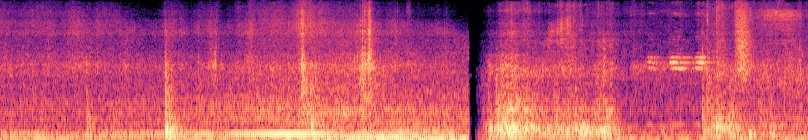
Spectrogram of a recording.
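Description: A motor vehicle's engine running close by, a steady low drone, broken off by a sudden cut about three and a half seconds in.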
